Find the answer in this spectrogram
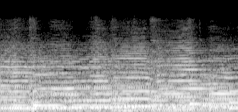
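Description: A band playing an instrumental passage without singing: held, sustained notes that change every half second or so.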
